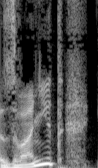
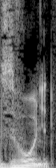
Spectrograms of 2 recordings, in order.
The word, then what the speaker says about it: звонит: Нет, ну, еще раз, да, то есть всегда во все времена существует проблема выбора между вариантами, да, то есть существует правильно классическое «звонит», и, скажу сейчас страшно, да не забросают меня филологи, и наши правнуки, скорее всего, будут говорить «звонит», потому что тенденция, к сожалению, такова, что ударение в этих глаголах смещается все-таки на корень.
